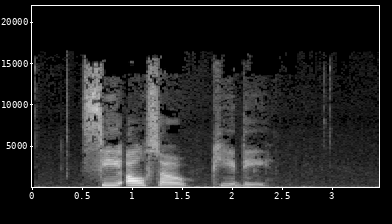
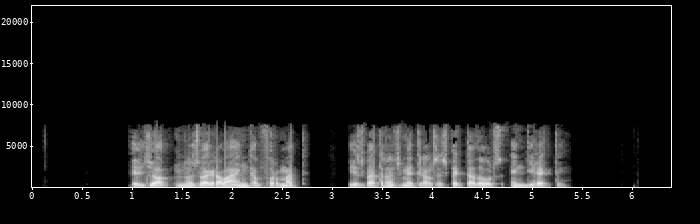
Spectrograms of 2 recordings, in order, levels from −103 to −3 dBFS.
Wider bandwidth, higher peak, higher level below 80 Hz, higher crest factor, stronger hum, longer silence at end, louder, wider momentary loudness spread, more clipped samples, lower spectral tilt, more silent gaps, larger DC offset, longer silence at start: first, 16.5 kHz vs 8 kHz; about the same, -4 dBFS vs -2 dBFS; second, -60 dBFS vs -54 dBFS; about the same, 22 dB vs 18 dB; neither; about the same, 1.15 s vs 1.05 s; about the same, -21 LUFS vs -19 LUFS; first, 20 LU vs 8 LU; neither; second, -1 dB/octave vs -5.5 dB/octave; second, none vs 2.80-2.97 s, 3.03-3.16 s; neither; second, 0.5 s vs 1 s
